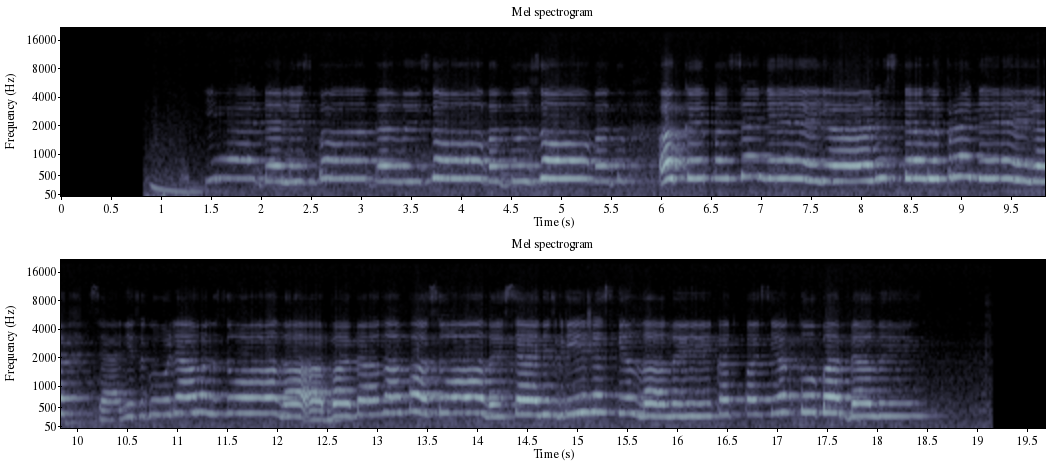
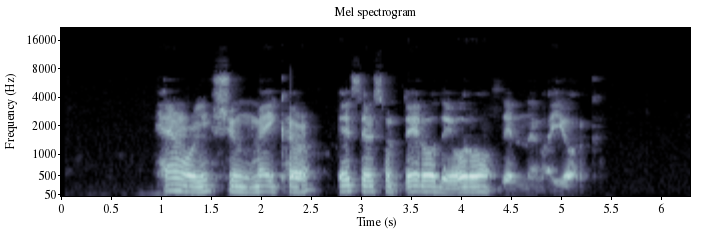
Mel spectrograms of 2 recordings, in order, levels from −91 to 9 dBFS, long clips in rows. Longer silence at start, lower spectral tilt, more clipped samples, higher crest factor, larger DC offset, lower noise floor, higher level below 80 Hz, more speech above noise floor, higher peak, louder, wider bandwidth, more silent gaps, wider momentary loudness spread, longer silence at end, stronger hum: about the same, 0.85 s vs 0.95 s; about the same, -5.5 dB/octave vs -5 dB/octave; neither; about the same, 20 dB vs 16 dB; neither; second, -59 dBFS vs -76 dBFS; second, -62 dBFS vs -56 dBFS; second, 26 dB vs 61 dB; second, -14 dBFS vs 0 dBFS; second, -33 LUFS vs -16 LUFS; first, over 20 kHz vs 7.4 kHz; neither; about the same, 13 LU vs 11 LU; about the same, 1.05 s vs 1.1 s; neither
